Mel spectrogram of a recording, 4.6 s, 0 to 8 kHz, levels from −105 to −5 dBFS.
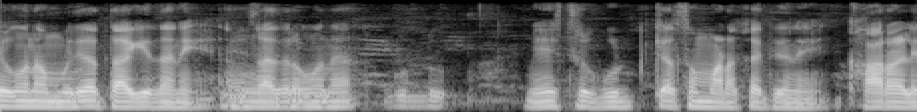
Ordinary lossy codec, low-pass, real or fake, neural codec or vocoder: none; 7.2 kHz; real; none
